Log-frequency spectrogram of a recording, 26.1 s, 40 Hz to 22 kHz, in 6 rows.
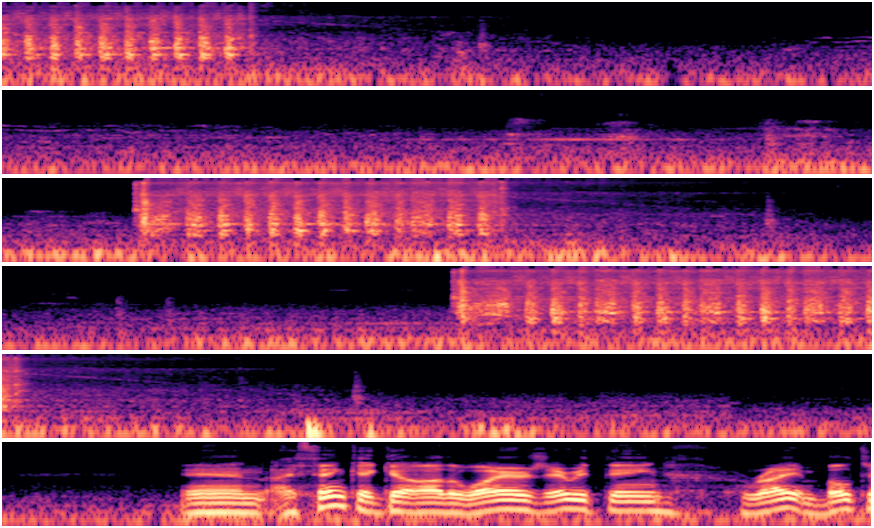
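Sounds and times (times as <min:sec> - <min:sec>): car starter cranking: 0:00.0 - 0:03.0, 0:09.4 - 0:12.9, 0:15.3 - 0:19.3.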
